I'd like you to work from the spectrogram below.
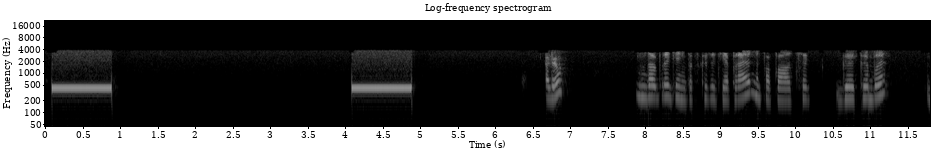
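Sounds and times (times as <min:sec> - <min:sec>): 
telephone ringback tone as a call connects: 0:00.1 - 0:00.9, 0:04.1 - 0:05.0
speech: 0:06.7 - 0:07.0, 0:07.9 - 0:11.7.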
